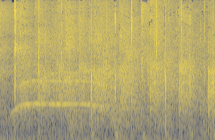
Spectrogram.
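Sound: round of applause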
